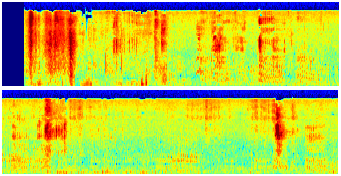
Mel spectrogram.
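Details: Seven-week-old English Bulldog puppies playing outside in grass for the first time; rough growls and scuffling snorts in short bursts, with a sharp yelp-like burst near the end over rustling.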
